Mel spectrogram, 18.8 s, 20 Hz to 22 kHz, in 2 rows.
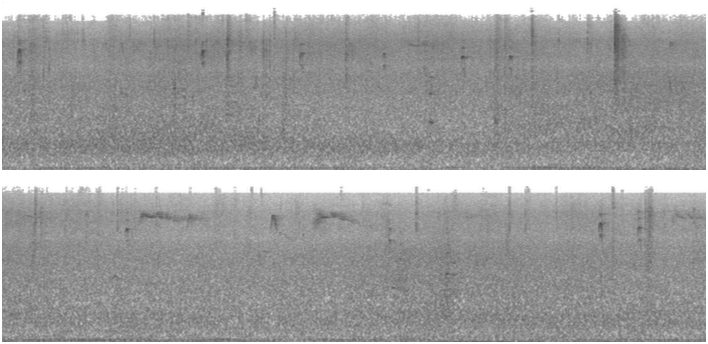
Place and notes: {"title": "Royal National Park, NSW, Australia - Leaving my microphone in the coastal forest at dusk", "date": "2014-09-28 18:00:00", "description": "Packing away my gear, making sure every thing was set-up right and also being bit by a large march fly.\nRecorded with an AT BP4025 into a Tascam Dr-680.\nBixPower MP100 was used as an external battery, it still had about half it's battery life left when I picked it up the next morning.", "latitude": "-34.19", "longitude": "151.04", "altitude": "79", "timezone": "Australia/Sydney"}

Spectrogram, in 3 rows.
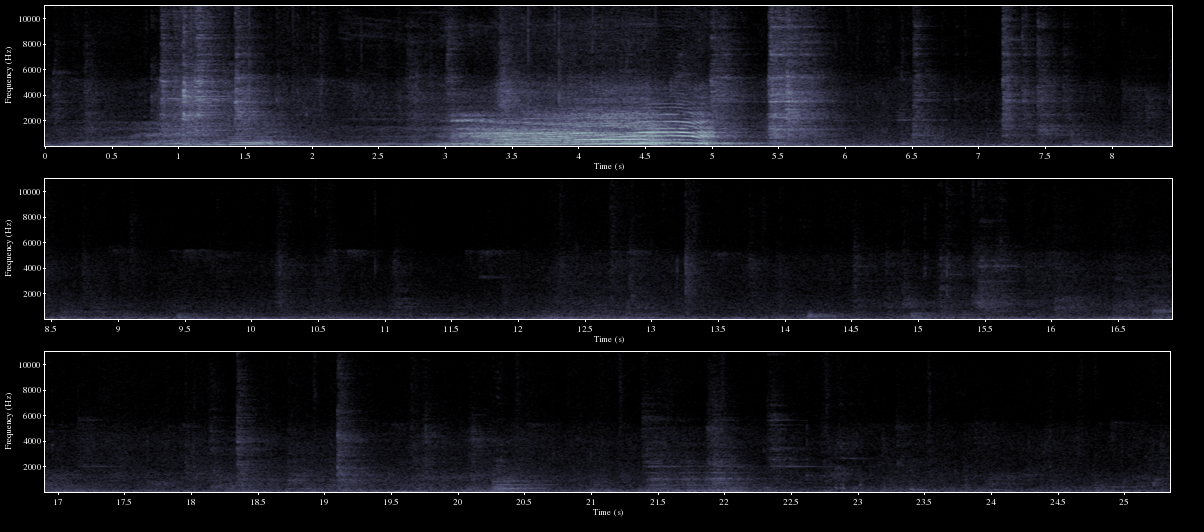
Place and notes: {"title": "Bastendorf, Tandel, Luxemburg - Bastendorf, cowshed", "date": "2012-08-07 11:30:00", "description": "In einem größeren Kuhstall. Die Klänge der Kühe, die sich in ihren Boxen bewegen ihr Muhen und das metallische Rasseln der Verschläge. Gegen Ende das läuten der Kirchglocke.\nInside a bigger cowshed. The sounds of cows moving inside their boxes, the rattling of the metal dens and their mooing. At the end the bell from the church.", "latitude": "49.89", "longitude": "6.16", "altitude": "227", "timezone": "Europe/Luxembourg"}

